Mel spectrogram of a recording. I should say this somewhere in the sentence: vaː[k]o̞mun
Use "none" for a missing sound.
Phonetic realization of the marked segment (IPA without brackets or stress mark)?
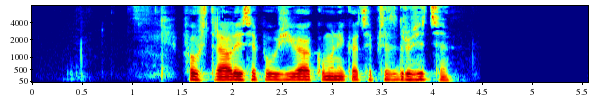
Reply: k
